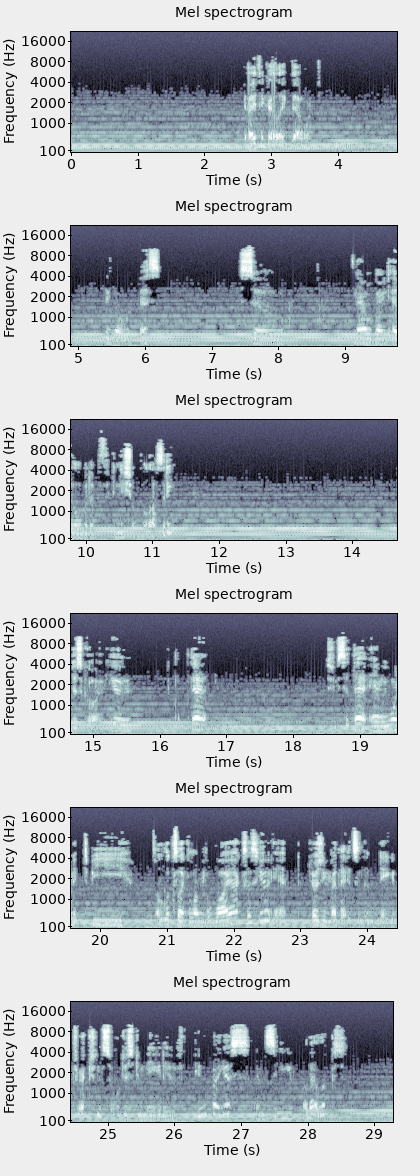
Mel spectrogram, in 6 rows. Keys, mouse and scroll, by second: 2.6-4.1 middle drag, 4.1 shift+space, 4.1 middle click, 5.2 KP_0, 11.2 middle click, 14.2-15.4 drag, 17.7 ctrl+r, 18.0 click, 19.0 click, 19.0 middle click, 19.5 click, 19.7-20.8 middle drag, 24.4-26.5 drag, 27.8 ctrl+r, 28.3 shift+space.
